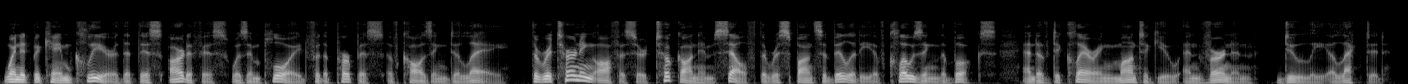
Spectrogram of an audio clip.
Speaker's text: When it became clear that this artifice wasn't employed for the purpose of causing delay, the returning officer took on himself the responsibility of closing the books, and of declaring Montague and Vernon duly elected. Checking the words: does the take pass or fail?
fail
